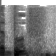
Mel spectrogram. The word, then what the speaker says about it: LaBeouf: Shia LaBeouf.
